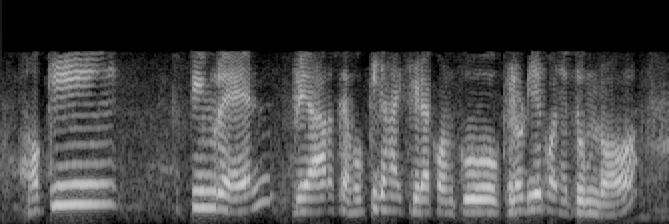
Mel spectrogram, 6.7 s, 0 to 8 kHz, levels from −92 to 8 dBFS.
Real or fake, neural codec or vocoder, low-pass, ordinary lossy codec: fake; codec, 24 kHz, 6 kbps, HILCodec; 7.2 kHz; AAC, 16 kbps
